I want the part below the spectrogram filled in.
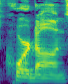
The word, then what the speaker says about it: Cordon: You know, you're pronouncing that incorrectly. It's Cordon Sullivan. – Cordon? – Yeah, like Cordon Bleu.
